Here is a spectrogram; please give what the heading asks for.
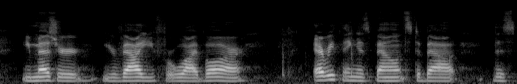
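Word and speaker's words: ȳ: For a sample, the notation is the capital Y with an over bar, and that's just pronounced as Y bar.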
